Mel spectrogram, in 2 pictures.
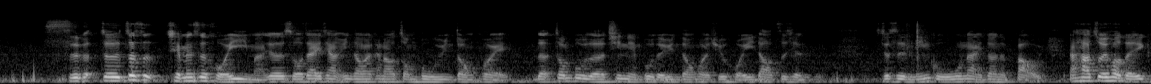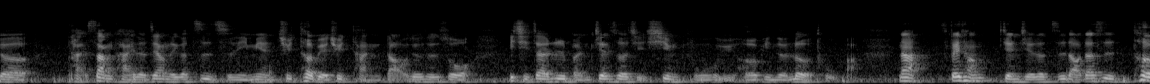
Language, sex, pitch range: Chinese, male, 115-150 Hz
